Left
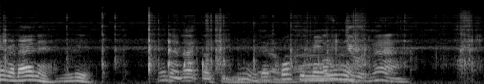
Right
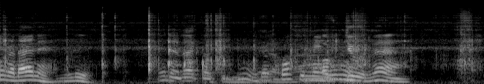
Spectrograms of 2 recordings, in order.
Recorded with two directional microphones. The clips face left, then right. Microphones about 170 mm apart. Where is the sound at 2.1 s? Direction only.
Centre (ahead or behind).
